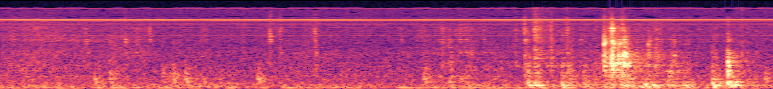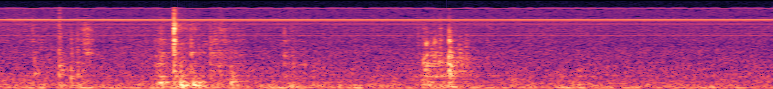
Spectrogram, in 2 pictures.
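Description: Near silence broken by a few faint clicks and rustles of fingers handling a model railway coach and its wiring, between about three and six seconds in.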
